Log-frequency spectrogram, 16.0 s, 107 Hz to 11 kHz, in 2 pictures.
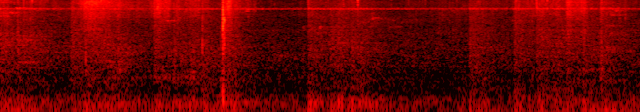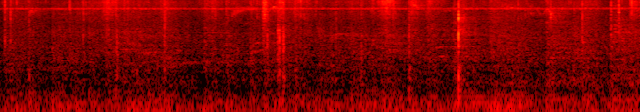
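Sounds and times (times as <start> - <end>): small clicks and taps: 8.0 - 14.2.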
